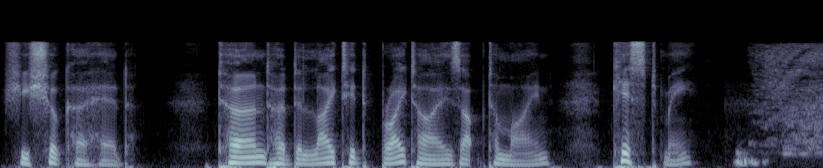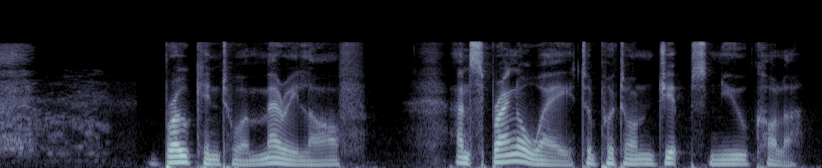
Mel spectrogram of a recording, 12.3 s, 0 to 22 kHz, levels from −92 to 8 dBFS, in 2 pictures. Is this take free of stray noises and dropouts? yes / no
no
